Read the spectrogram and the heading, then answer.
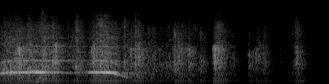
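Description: An audience, asked to applaud if they use Amazon's online store Amazon.com, claps together in a broad, dense burst of applause that thins out into scattered claps and fades over about three seconds, with a faint steady tone underneath at the start.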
